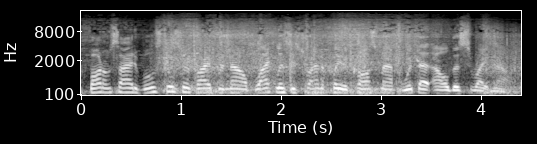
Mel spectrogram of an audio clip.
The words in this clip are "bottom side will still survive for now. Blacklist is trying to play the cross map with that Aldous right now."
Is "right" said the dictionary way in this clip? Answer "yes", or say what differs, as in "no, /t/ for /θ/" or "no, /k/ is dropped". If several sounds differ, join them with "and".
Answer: yes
